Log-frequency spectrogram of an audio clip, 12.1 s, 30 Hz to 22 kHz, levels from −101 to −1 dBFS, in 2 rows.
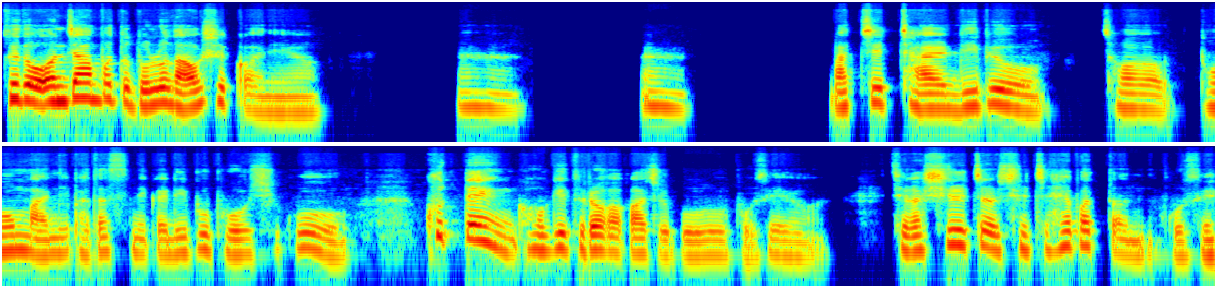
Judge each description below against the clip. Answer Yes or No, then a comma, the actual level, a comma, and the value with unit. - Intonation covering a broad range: No, average, 5.0 semitones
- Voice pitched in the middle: Yes, medium, 160 Hz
